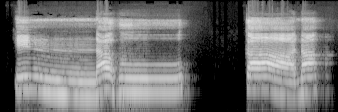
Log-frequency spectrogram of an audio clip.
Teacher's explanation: کاف کے آگے الف ہے، 1 الف کی مقدار، اس کو لمبا کر کے پڑھیں گے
